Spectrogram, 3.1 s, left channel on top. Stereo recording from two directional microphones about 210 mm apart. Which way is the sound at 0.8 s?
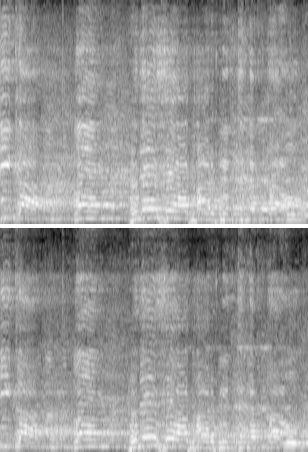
60° right (ahead or behind).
